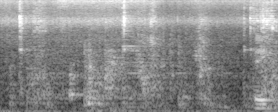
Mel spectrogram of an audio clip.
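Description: Potatoes and spice masala frying in oil in a metal kadai, with a steady sizzle. A spatula stirs them, clicking and scraping against the pan a few times.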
